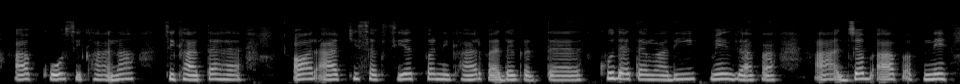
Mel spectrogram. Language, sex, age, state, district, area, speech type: Urdu, female, 18-30, West Bengal, Kolkata, urban, spontaneous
